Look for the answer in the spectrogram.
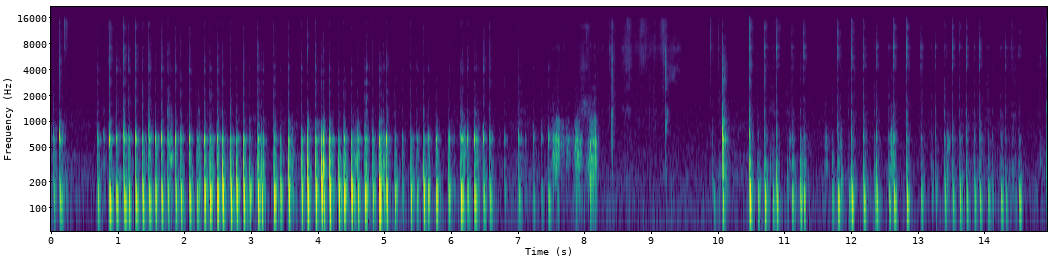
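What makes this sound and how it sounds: Fingertips and nails rapidly tap and scratch along the edges of the stacked bamboo ribs of a closed, folded hand fan lying on a table. The result is dense, dry clicking and scraping with a warm, hollow low-mid tone, loudest in the first half. It thins into quieter, sparser taps near the middle, with one sharper click before the tapping picks up again.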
